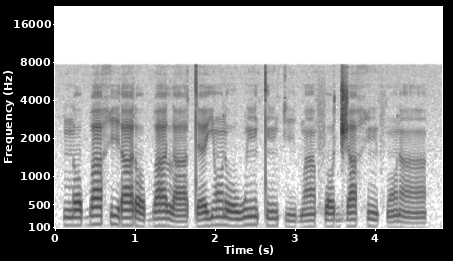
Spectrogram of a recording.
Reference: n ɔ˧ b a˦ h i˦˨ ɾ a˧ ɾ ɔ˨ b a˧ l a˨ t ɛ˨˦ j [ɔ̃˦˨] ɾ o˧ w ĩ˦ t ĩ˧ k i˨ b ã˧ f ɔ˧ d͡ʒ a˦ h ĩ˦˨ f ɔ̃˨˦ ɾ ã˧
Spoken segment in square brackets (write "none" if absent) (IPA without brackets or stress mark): ɔ̃˦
